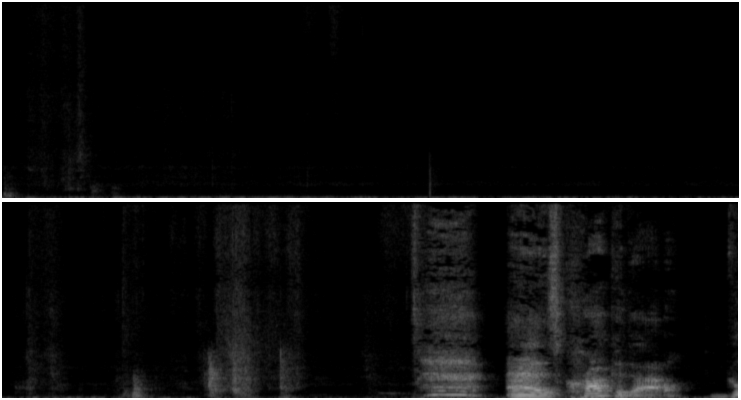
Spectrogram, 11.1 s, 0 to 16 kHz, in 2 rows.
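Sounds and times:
book pages rustling: 0.0 - 2.6, 5.6 - 8.4.

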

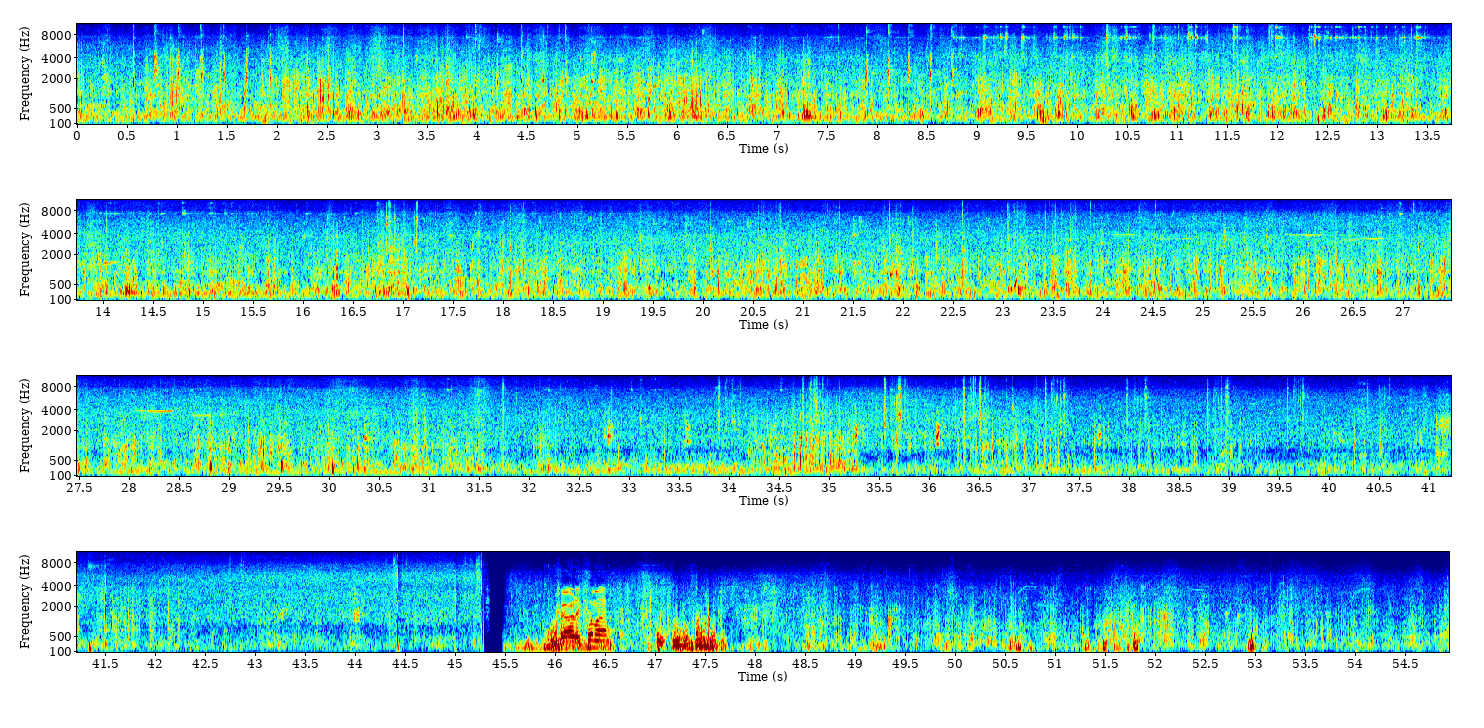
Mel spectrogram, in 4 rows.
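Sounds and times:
hooves on turf: 0.0 - 45.4, 46.0 - 54.9
grass rustling: 0.0 - 45.8, 46.4 - 54.9.

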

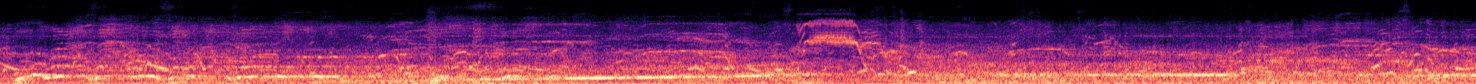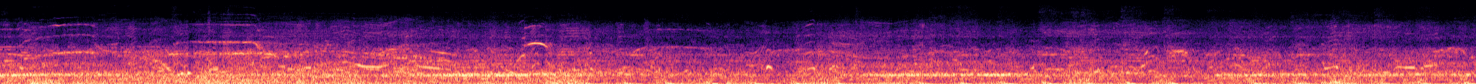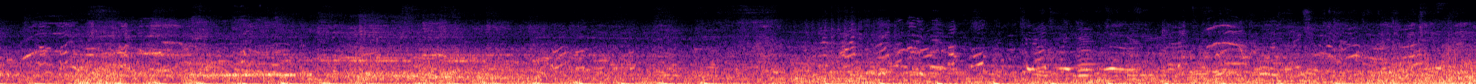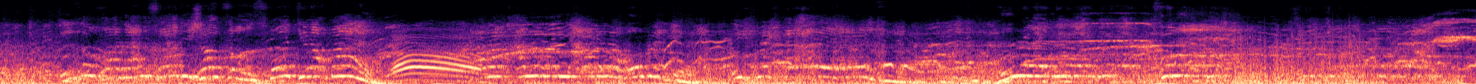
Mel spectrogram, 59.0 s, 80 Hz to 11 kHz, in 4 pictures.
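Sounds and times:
crowd shouting: 0.0 - 36.6, 44.9 - 59.0
fairground ride whine rising: 0.0 - 59.0
wind rumble on microphone: 0.0 - 59.0.

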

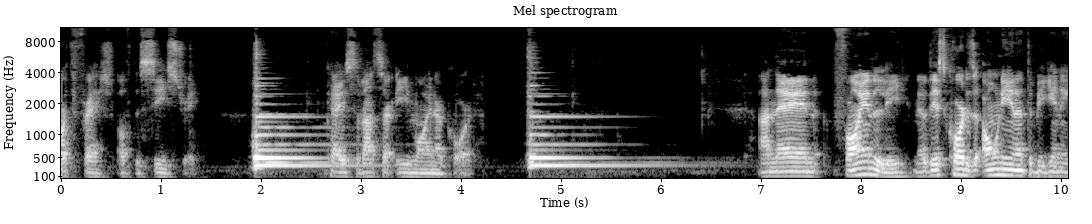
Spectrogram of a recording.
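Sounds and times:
ukulele chord strum: 1.9 - 3.3, 4.6 - 6.5.

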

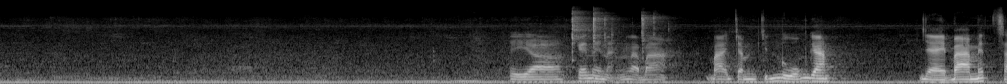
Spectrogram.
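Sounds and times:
faint high whine: 0.0 - 10.0
low machinery hum: 0.0 - 10.0.

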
